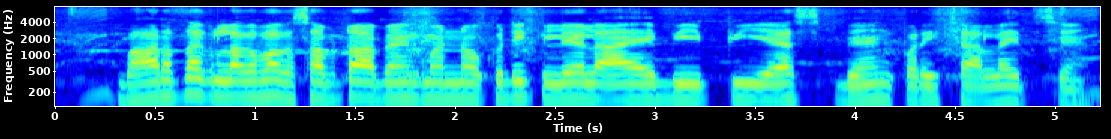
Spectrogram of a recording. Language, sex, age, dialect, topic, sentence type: Maithili, male, 18-24, Bajjika, banking, statement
